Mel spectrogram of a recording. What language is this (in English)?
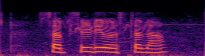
Telugu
